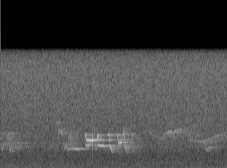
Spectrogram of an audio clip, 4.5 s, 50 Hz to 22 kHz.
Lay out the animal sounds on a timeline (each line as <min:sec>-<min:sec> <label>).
0:00.0-0:04.5 Red-eyed Vireo (Vireo olivaceus)
0:01.0-0:02.8 Hermit Thrush (Catharus guttatus)
0:03.0-0:04.5 Eastern Wood-Pewee (Contopus virens)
